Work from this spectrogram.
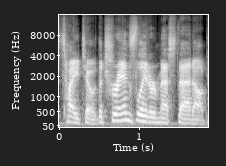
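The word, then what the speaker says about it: Tite: Oh, okay, so the correct way to pronounce his name is Taito.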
